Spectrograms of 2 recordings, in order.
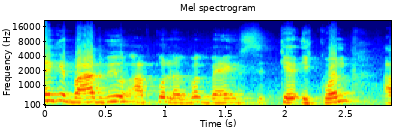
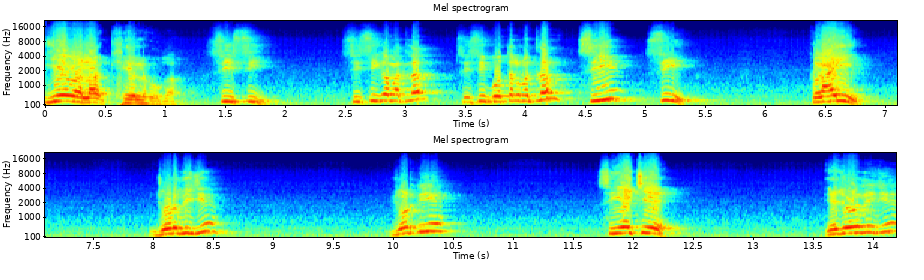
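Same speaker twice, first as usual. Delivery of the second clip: slow, halting, broken-up, word-by-word delivery. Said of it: "धीरे धीरे बोलूँगा, कम बोलूँगा ... तोड़ तोड़ के बोलूँगा".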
